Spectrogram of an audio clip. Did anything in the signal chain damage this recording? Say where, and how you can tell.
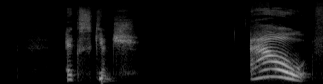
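Yes. At 1.01 s the sound jumps forward with no gap, a skip ahead in the network path: roughly 0.7 s of audio is simply missing and the two sides are butted together. No silence or concealment fills the join, which separates it from a dropout or packet-loss gap. The receiver evidently discarded a backlog that had queued up, pulling the delay down by about the same amount in one step.

From 1.41 s to 2.93 s a jitter buffer speed-up runs the audio at about 110% speed while the pitch stays put. Short pitch-period slices are being cut out repeatedly, around 150 ms in total, to shrink an overfull buffer. Because the pitch does not rise, this is not a sample-rate mismatch or a faster clock, and because it is spread over 1.5 s rather than taken as one jump, it differs from the skip.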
